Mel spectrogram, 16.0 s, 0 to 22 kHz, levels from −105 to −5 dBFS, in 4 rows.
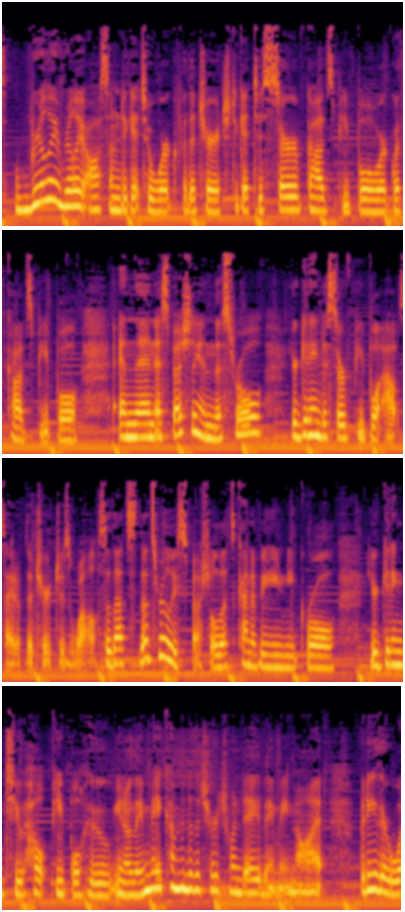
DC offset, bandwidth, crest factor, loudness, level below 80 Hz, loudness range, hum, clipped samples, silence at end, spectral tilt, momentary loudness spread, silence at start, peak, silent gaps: under 0.1%; 15.5 kHz; 14 dB; -19 LUFS; -36 dBFS; 3 LU; none; under 0.1%; 0 s; -5.5 dB/octave; 8 LU; 0 s; -4 dBFS; none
